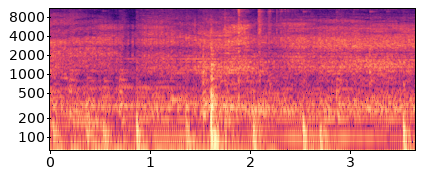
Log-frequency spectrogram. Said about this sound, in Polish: Enter radio in plane. I teraz już mamy radio. To jest szum radia.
